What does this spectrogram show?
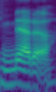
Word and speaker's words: Mehta: Judge Mehta. Mehta. I know. I was trying to. We always were concerned about how to pronounce it. It was Judge Mehta, but people thought that wasn't the right way to say it.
